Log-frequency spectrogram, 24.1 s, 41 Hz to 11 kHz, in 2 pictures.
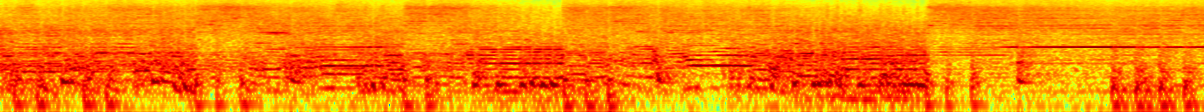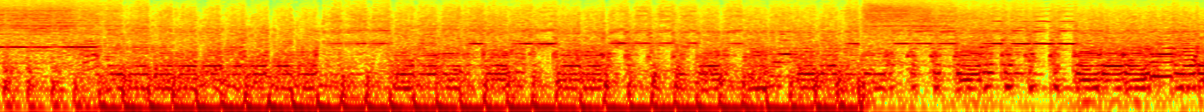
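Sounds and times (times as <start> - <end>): heavy low guitar riff: 0.0 - 24.0
rock band playing loudly: 0.0 - 24.0
steady drumming: 0.0 - 24.0.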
